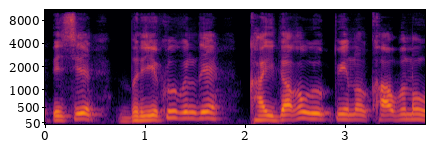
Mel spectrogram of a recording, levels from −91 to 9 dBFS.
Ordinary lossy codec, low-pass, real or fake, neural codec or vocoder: none; 9.9 kHz; fake; codec, 24 kHz, 1 kbps, SNAC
